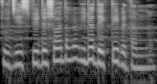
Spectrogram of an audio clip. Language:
Bangla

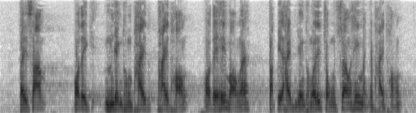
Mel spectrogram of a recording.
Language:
Cantonese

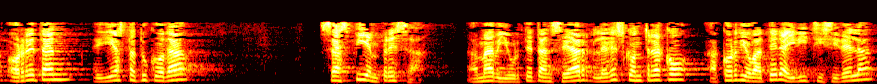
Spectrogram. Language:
Basque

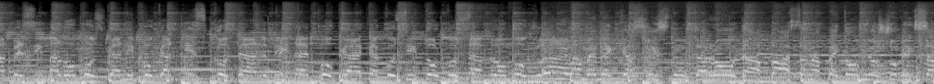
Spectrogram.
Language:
Croatian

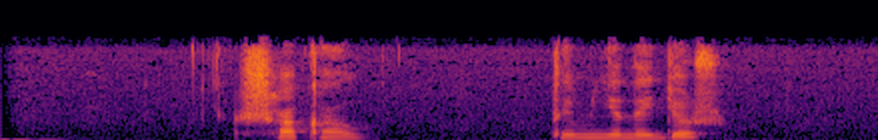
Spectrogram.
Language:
Russian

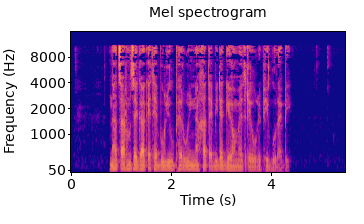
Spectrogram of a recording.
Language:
Georgian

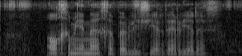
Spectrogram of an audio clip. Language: Afrikaans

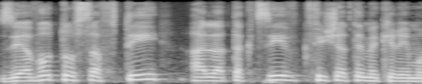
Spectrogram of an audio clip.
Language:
Hebrew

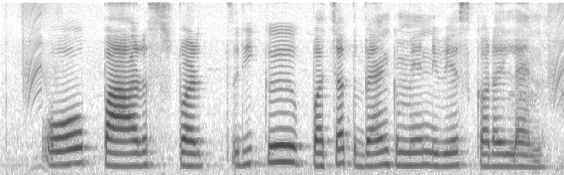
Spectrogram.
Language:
Maithili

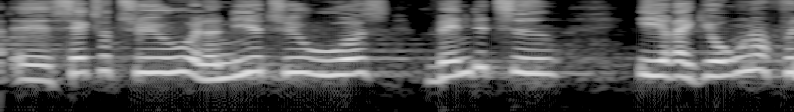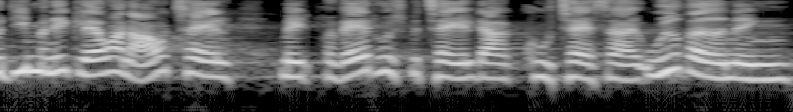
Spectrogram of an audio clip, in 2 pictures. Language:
Danish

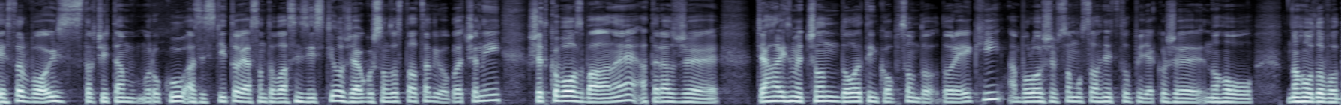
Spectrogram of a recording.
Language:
Slovak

